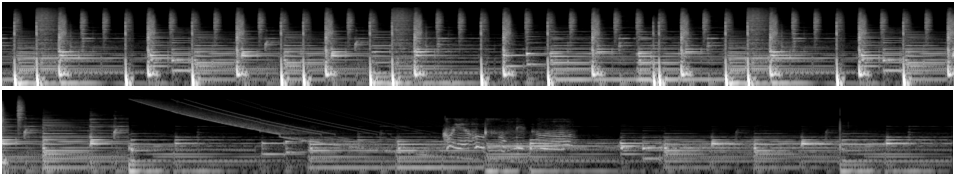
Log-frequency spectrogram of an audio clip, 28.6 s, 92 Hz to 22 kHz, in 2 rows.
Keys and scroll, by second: 4.7 shift+Left, 5.1 shift+Left, 5.2-6.1 typing, 6.3 shift+Left, 6.5 shift+Left, 6.9 shift+Left, 7.3 Right, 7.4 Right, 12.5 super+c, 12.6 super+v, 14.5 shift+Tab, 14.8 shift+Right, 14.9-15.8 typing, 15.9 shift+Right, 17.3 typing, 22.1 super+c, 24.2 super+v, 25.2 shift+Right, 25.7 shift+Left, 26.7 shift+Right, 27.9 shift+Right, 28.1 shift+Right.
